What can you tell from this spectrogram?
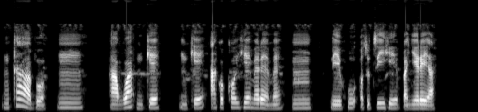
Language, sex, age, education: Igbo, male, 15-29, tertiary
